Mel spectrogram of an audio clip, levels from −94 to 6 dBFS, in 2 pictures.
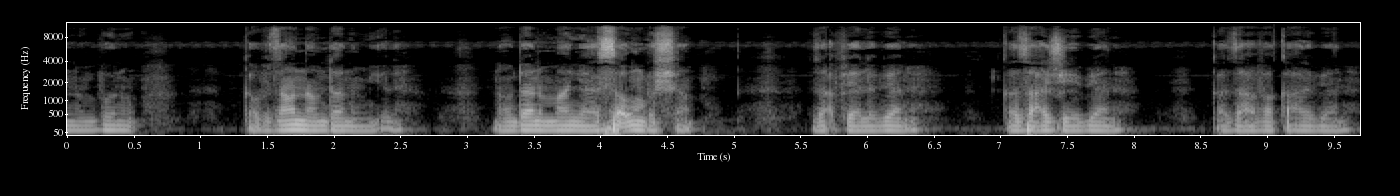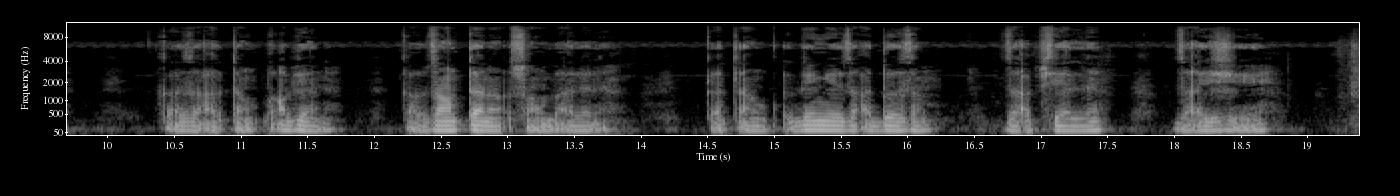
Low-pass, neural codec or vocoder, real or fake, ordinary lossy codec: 10.8 kHz; none; real; AAC, 48 kbps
